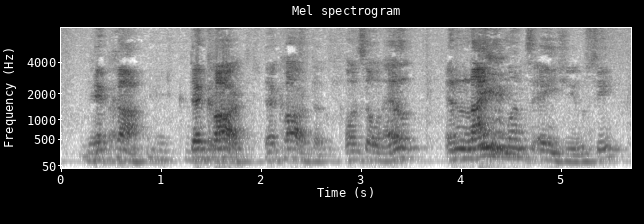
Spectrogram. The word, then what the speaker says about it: Descartes: How do you pronounce? Descartes.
